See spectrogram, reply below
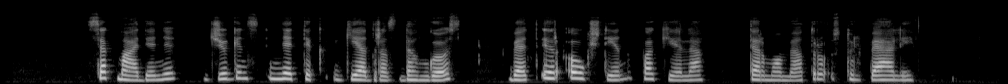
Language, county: Lithuanian, Vilnius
